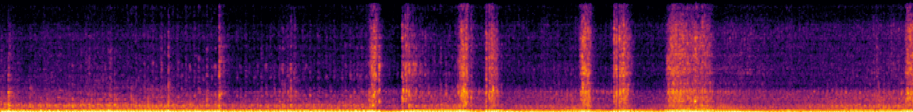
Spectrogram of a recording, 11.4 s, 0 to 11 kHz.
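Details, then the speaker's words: Bombardier wide-gauge snow machine with about 300 hours of rebuild work, idling after throttle screw adjustment with air breather off: deep, steady even rumble with a few light clicks; sounds pretty good, normal idle. "so again dad's uh got it all fired up sounds pretty good so far with the big Bay D big bay doors open so we don't get gassed out here like we did the other day"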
